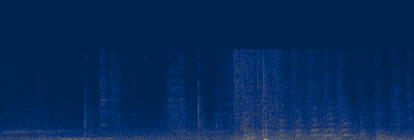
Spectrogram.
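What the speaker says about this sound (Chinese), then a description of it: "看到没有，鸽子的状况大致就这样" Racing pigeons cooing in a loft, soft low coos from nearby birds over a quiet background, with a brief louder bump partway through.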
